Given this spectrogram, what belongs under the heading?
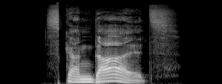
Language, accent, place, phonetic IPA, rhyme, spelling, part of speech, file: German, Germany, Berlin, [skanˈdaːls], -aːls, Skandals, noun, De-Skandals.ogg
- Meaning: genitive singular of Skandal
